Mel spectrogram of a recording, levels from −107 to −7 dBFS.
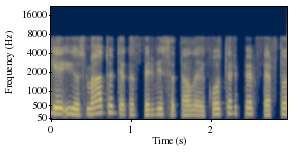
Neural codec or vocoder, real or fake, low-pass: codec, 16 kHz, 6 kbps, DAC; fake; 7.2 kHz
